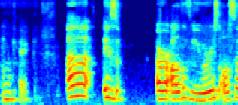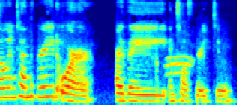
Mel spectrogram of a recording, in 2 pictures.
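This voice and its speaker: Casting: young woman guest, slightly high, relaxed and rambling with fillers. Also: a little slow, a little hiss or hum. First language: English. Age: 20s. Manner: chatty, rambling, with many fillers. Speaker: guest speaker, nursing student. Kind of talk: casual interview chat.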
